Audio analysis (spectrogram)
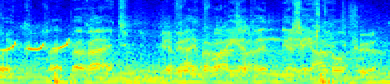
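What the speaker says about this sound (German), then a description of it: "Wir pfeifen uns die noch ein Stück vor." Whistling used to lure a guard in Assassin's Creed Mirage, heard as several short rising whistle notes near the start, followed by game sounds and someone talking over the rest.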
